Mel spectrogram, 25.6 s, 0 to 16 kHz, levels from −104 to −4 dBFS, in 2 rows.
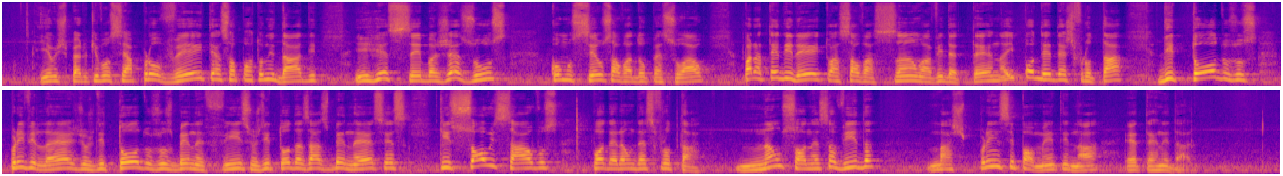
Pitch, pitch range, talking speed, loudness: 180 Hz, 155-205 Hz, 120 wpm, -30 LUFS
